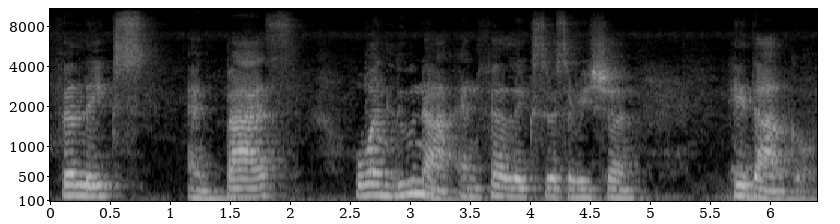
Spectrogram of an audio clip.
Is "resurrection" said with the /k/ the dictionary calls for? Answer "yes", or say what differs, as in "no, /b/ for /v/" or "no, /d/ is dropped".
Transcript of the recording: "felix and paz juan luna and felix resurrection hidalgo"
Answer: no, /k/ is dropped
